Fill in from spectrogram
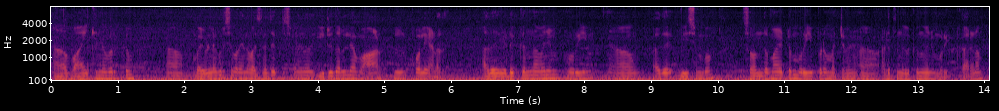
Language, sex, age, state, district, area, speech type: Malayalam, male, 30-45, Kerala, Kollam, rural, spontaneous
